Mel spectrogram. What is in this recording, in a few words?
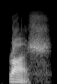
"ruche", American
